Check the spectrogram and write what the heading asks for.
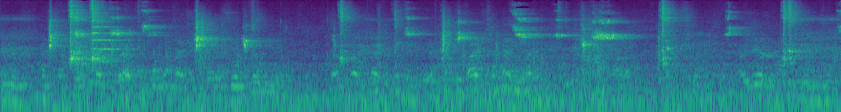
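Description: Épée fencers' footwork on a raised stage floor: a string of sharp steps and stamps with short shoe squeaks, in a hall.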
